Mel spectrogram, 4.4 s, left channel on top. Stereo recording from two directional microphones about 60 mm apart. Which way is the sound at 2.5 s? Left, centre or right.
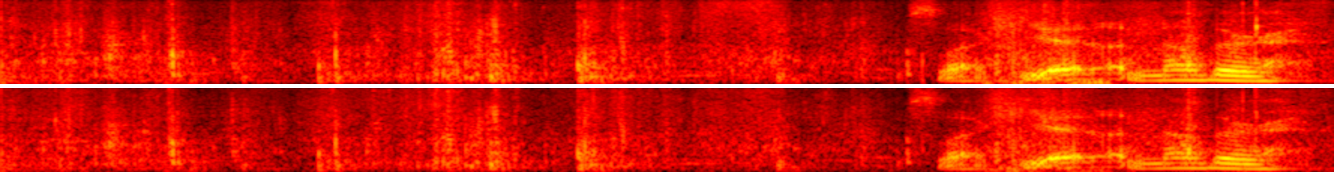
Left.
